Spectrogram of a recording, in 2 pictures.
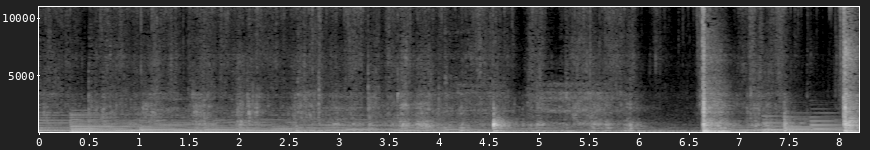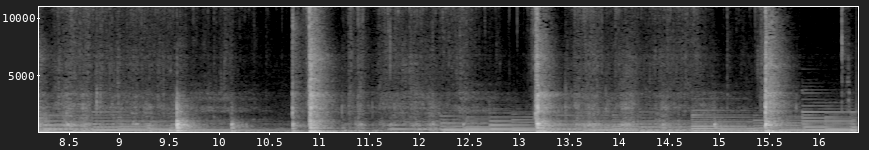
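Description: Background music with held tones, over ground beef mixture being kneaded by hand in a ceramic bowl. From about halfway through come six sharp slaps, roughly every one and a half to two seconds, as the mass of mince is lifted and thrown back down into the bowl.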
